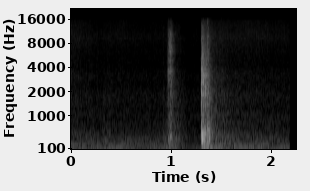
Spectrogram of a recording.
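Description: Two short clicks about a second in, a third of a second apart, the second slightly longer and louder, over faint room tone.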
